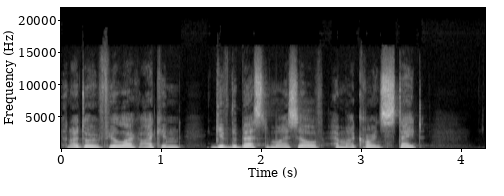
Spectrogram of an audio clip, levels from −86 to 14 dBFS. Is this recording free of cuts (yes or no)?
yes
